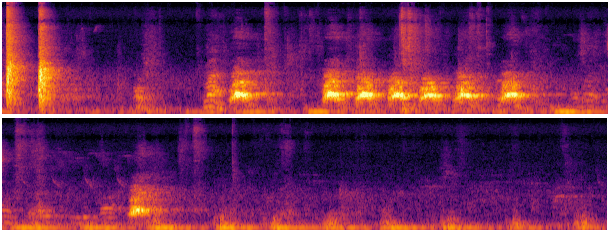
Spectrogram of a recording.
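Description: Dogs bark at a pottery pit-firing site outdoors, first a couple of sharp barks, then a rapid burst of five or six loud close barks, followed by scattered fainter yips and shuffling.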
